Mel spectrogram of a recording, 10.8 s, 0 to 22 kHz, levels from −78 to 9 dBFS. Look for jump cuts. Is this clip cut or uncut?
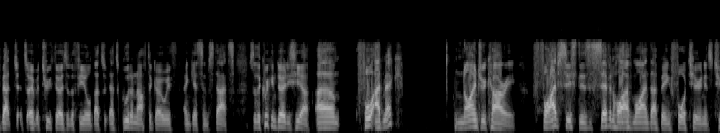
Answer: cut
